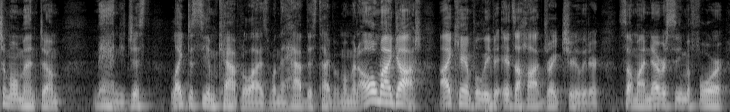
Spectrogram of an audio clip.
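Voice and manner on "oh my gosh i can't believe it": loud, high burst of disbelief; real surprise. Real, not acted. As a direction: caught off guard, blurting it out. Sudden sight during game footage.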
